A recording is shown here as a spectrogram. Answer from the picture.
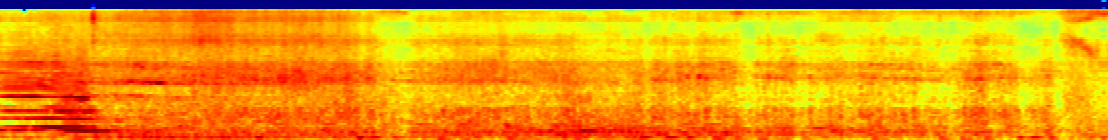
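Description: Diesel locomotive horn sounding for about a second, then a passenger train running past close by, a steady loud rush of wheels on rails and passing coaches.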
